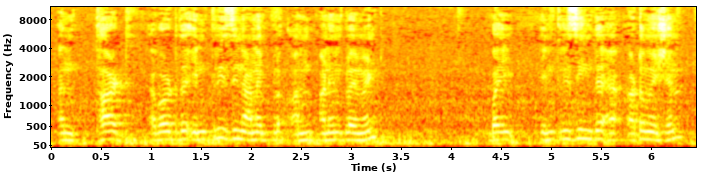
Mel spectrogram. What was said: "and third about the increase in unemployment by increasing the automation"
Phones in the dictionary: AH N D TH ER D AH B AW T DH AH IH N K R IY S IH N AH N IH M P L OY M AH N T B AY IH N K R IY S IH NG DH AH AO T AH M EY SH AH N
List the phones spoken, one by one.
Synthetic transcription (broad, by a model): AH N D T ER D AH B AW T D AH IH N K R IY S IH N AH N IH M P L OY M AH N T B AY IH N K R IY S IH NG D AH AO T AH M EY SH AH N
